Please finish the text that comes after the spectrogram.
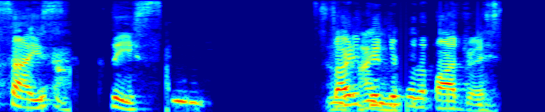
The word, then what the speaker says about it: Cease: Is it Cease? Oh, you did fantastic. Yeah, Dylan Cease. Yes. Cease, not Sice. Yeah. Cease.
